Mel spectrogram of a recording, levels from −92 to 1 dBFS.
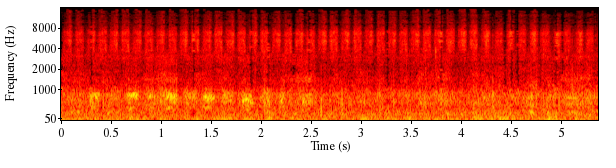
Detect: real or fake real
